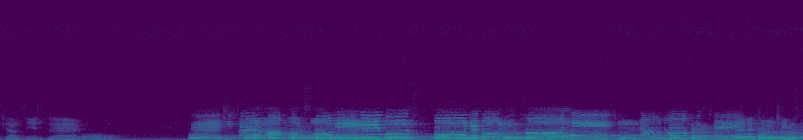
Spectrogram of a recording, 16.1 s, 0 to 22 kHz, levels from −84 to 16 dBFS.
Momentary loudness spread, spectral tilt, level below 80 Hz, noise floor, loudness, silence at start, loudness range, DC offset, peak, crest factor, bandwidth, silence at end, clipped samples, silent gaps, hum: 18 LU; -6 dB/octave; -66 dBFS; -63 dBFS; -40 LUFS; 0 s; 12 LU; under 0.1%; -24 dBFS; 16 dB; over 20 kHz; 0 s; under 0.1%; none; none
